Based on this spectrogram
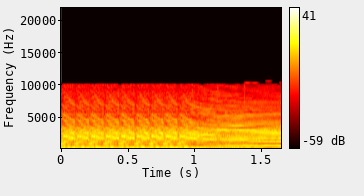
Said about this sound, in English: Hold up. Wait, before you say anything else, air horns.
